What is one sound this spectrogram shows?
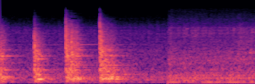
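A metal lid knocks open.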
